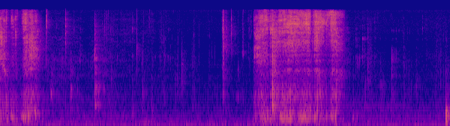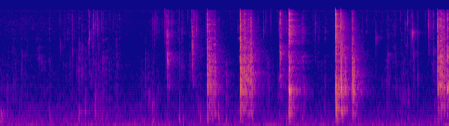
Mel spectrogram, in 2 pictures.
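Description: Close-miked eating of saucy black bean rice cakes and noodles: chewing and wet mouth sounds, with a longer noisy mouth sound about four seconds in. From about eight seconds in, a run of short sharp clicks and scrapes as metal chopsticks dig into the metal tray.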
